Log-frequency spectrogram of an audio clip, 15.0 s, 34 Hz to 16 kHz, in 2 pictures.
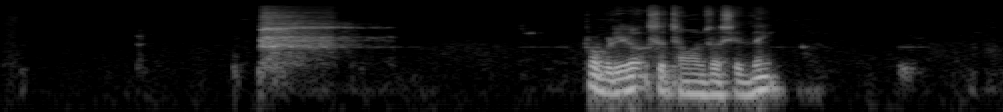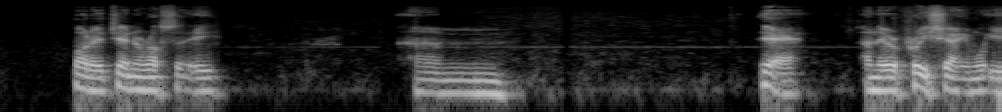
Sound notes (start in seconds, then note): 1.9 sighs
